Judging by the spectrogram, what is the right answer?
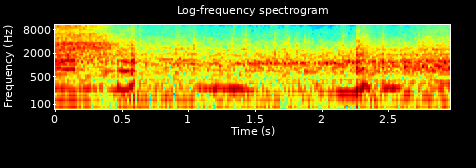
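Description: Racing car in the Mazda Challenge at Kyoto Driving Park in a video game, engine whine dropping sharply under hard braking with brief tire squeal into a chicane, then revs climbing again, loud and close without talk.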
